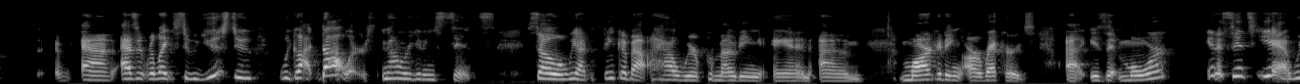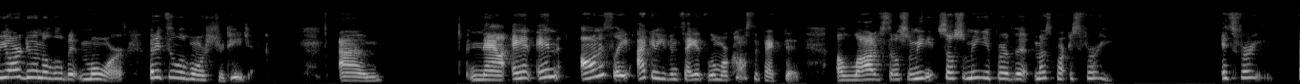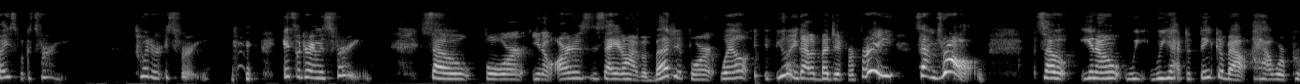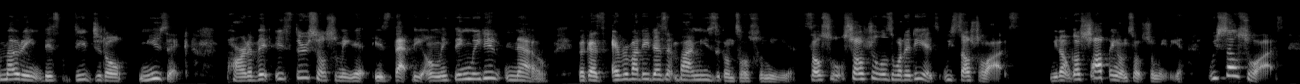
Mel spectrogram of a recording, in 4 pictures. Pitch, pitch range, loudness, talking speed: 265 Hz, 220-310 Hz, -25 LUFS, 195 wpm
